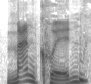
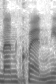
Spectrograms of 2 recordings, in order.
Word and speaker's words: Mannequin: And the movies are Manquin, I think it's pronounced. – Manquin, yes.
